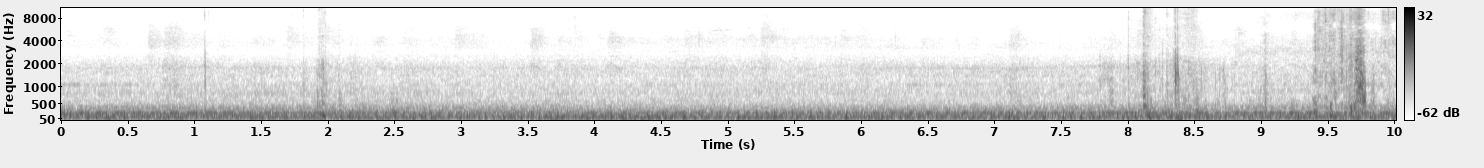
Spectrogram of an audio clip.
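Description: A steady low mechanical hum at an even level, with a few faint clicks, more of them near the end.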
